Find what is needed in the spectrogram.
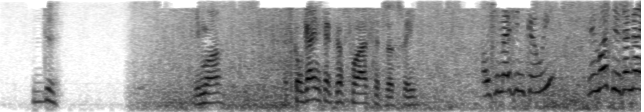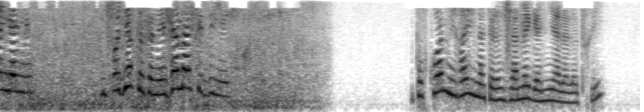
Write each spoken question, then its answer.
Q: Pourquoi Mireille n'a-t-elle jamais gagné à la loterie?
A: Parce qu'elle n'a jamais acheté de billets.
